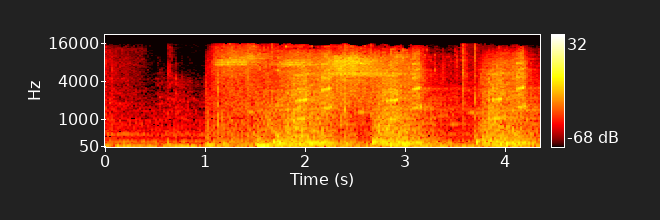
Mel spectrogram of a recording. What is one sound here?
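A heavy metal wheel grinds and creaks as it turns.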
